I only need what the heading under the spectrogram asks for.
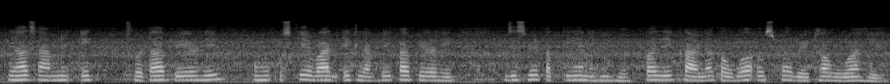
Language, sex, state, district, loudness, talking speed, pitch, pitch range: Hindi, female, Uttar Pradesh, Etah, -22 LUFS, 175 wpm, 195 Hz, 185-205 Hz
